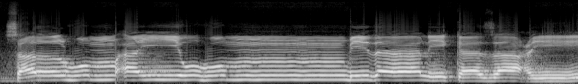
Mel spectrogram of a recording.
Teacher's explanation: Nun jadi mim Nah kalau misalnya Ikhfa Syafawi dia Mang benar-benar aslinya hurufnya mim ya tapi dia setelahnya bertemu dengan huruf ba maka ditahan juga jangan langsung pindah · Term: Ikfa Syafawi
